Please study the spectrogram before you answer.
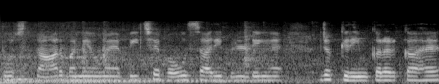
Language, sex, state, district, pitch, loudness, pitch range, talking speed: Hindi, female, Jharkhand, Ranchi, 190 Hz, -17 LUFS, 185-195 Hz, 205 wpm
